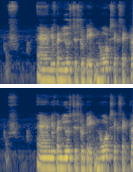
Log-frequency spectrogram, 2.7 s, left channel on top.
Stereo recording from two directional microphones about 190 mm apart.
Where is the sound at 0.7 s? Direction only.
20° right (ahead or behind).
